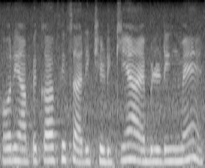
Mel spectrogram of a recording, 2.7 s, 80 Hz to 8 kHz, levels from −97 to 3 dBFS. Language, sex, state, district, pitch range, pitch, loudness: Hindi, female, Haryana, Jhajjar, 205-230 Hz, 220 Hz, -14 LUFS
